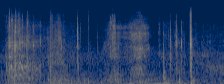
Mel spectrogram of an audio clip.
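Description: Handling of a baitcasting rod and reel: rustling with a few sharp clicks, the loudest just before the end, as the reel is worked and readied for a cast.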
